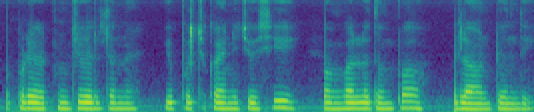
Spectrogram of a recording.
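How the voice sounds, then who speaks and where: A woman's voice: low-pitched, completely flat delivery, moderate pace, warm tone, a little hiss or hum. A woman narrating a scripted moral story for children.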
